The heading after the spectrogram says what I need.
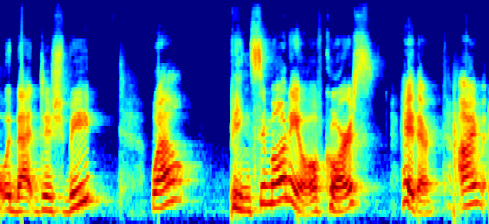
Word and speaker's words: Pinzimonio: So, Pinzimonio, pronounced Pinzimonio, is an incredibly easy,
